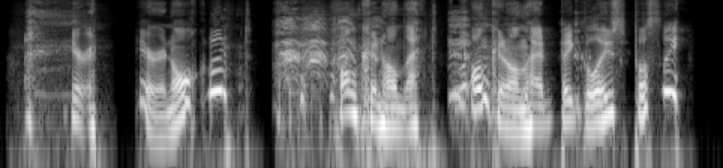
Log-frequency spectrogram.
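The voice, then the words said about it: Weak put-on New Zealand accent. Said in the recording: “it's not a very good New Zealand accent.”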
